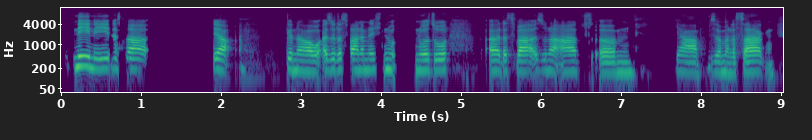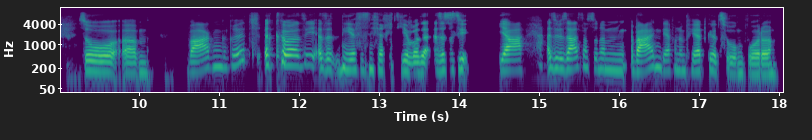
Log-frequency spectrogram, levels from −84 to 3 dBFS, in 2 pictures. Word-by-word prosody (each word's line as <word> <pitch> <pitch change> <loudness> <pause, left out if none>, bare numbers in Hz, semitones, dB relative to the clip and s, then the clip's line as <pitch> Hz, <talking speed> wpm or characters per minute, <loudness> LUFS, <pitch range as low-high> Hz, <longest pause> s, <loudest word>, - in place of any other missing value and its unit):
Ne, 230 +1 +6
ne, 195 0 0
das 200 0 -4
war 195 -2 +5 0.8
ja, - - +4 0.6
genau. 170 -3 +1
Also, 185 +3 -1
das 185 +1 -4
war 185 - +6
nämlich 180 0 -5
nur 185 -1 -5 0.2
nur 175 0 0
so 180 +1 0 0.5
äh, 170 0 +4
das 170 0 -5
war 165 -1 +5
so 175 - -13
'ne 175 - 0
Art, 165 +1 +1 0.2
ähm, 155 0 -1 0.5
ja, 155 -2 0
wie - - -19
soll 155 -1 -5
man 155 -1 -6
das 145 - -7
sagen? 160 0 +3 0.3
So, 160 -2 +2
ähm, 150 +1 -1 0.5
Wagenritt, 225 - 0
äh, - - +4
quasi. 245 0 +2
Also, 185 0 -2
ne, 185 -2 -3
es 185 0 -3
ist 180 - -12
nicht 190 -1 -9
der 175 - 0
richtige 170 -1 -4
Überset 150 +1 +2
also, 170 - -1
es 175 - -5
ist 180 0 -6
wie 190 - -2 0.4
ja, 175 +1 +5 0.3
also, 205 - -2
wir 190 - -3
saßen 195 +4 +4
auf 215 - -10
so 190 - -12
'nem 180 -2 -9
Wagen, 170 +7 +5
der 170 0 -4
von 180 - -16
'nem 170 - -11
Pferd 165 +1 0
gezogen 145 -5 -5
wurde. 135 0 +3
175 Hz, 190 wpm, -25 LUFS, 160-190 Hz, 0.8 s, Ne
